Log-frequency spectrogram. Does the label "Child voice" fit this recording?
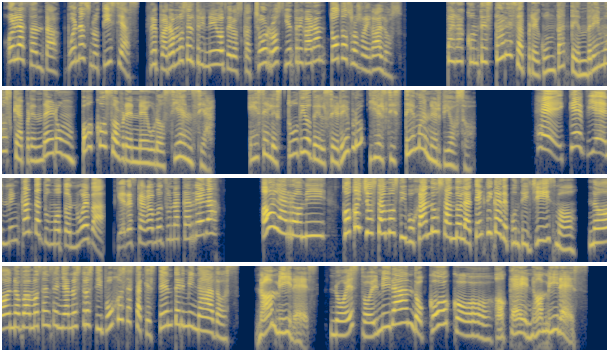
Yes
